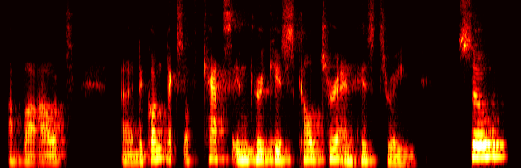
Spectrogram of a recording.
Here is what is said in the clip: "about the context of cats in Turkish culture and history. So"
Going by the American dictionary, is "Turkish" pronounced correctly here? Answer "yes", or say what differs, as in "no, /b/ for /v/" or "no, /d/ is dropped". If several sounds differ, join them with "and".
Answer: no, /s/ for /ʃ/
